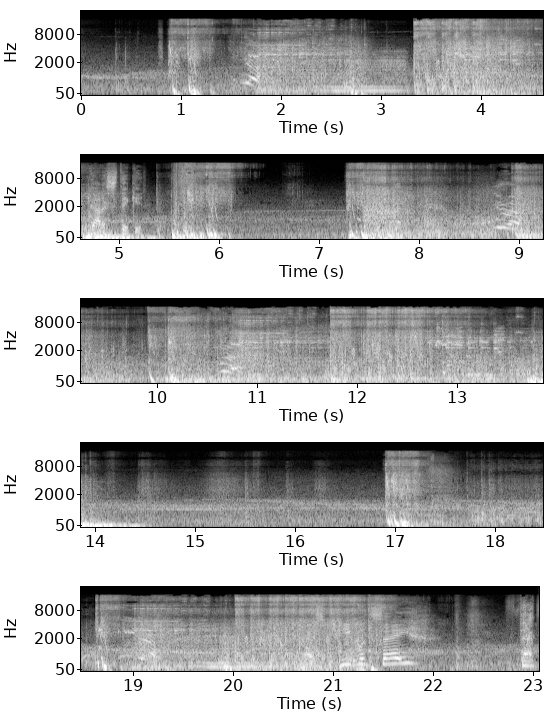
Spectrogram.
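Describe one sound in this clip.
Webs zip and whoosh in quick bursts.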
